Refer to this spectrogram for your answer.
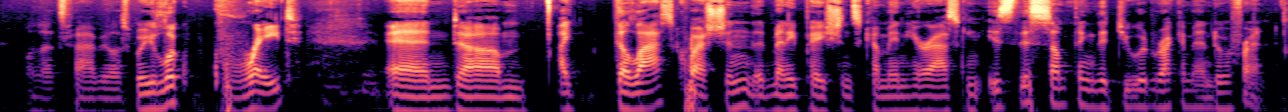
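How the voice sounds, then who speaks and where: Against noticeable background noise, a fairly low-pitched man speaks at a moderate pace with big swings in loudness. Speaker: plastic surgeon, interviewer. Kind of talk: podcast interview host.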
